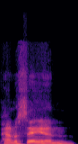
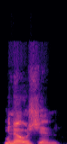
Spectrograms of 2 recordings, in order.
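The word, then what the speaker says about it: Panosian: Nope. Nope. I learned how to say this because of triple B. It's Penosian. Okay. Dan Ponosian. Sorry, I was I was really putting the A in on it.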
